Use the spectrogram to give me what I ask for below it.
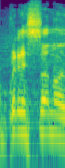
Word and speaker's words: Bressanone: Oggi è il giorno di Feoni Brixen, oppure Bressano, se preferite la pronuncia italiana, una gara molto importante per la squadra di coach Patrizio Pacifico.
